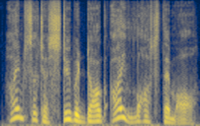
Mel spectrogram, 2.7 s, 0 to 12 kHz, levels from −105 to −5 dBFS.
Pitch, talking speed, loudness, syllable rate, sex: 145 Hz, 200 wpm, -18 LUFS, 4.3 syllables/s, male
